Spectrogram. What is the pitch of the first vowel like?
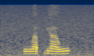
rising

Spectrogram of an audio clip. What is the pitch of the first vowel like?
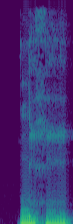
high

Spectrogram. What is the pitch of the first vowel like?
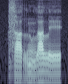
low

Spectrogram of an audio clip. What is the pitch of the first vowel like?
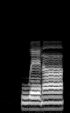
low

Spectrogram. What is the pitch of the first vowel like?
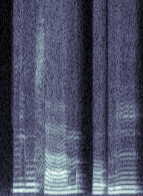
high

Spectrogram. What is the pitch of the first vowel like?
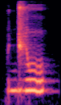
low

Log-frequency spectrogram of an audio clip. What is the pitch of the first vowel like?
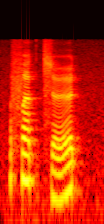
high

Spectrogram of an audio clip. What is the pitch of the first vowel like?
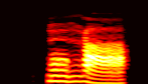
high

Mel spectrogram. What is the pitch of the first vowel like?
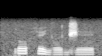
high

